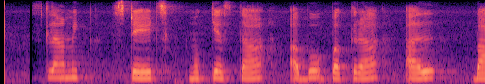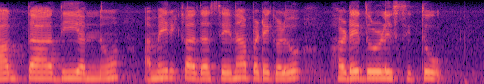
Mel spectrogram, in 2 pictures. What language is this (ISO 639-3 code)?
kan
